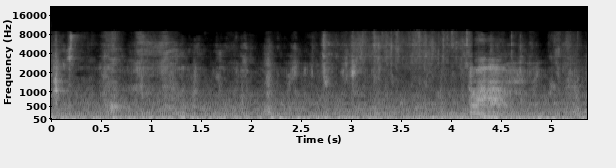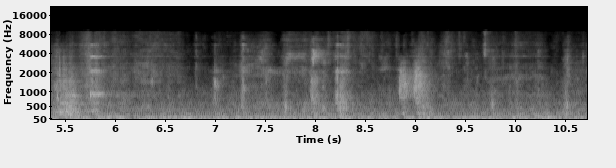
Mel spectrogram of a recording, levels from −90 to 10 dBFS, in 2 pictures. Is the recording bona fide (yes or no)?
no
